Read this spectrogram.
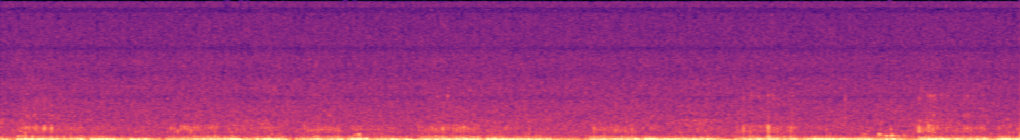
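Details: Deep, even purring from a nine-month-old Ragdoll cat kneading on a bed beside its owner; the rumble swells and dips slightly with breathing, with a few faint soft scratching sounds.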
